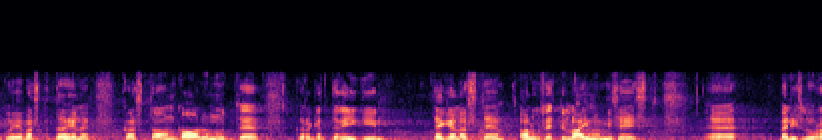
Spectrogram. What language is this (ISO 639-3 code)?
est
